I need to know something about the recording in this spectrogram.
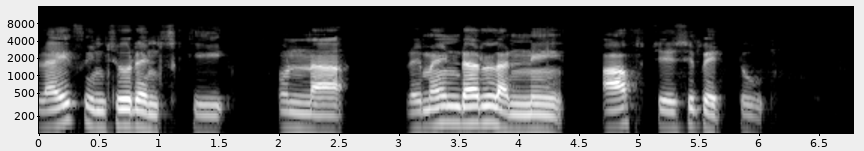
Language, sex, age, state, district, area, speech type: Telugu, male, 18-30, Andhra Pradesh, N T Rama Rao, urban, read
